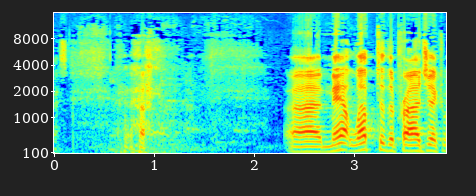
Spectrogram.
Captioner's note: audience laughs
